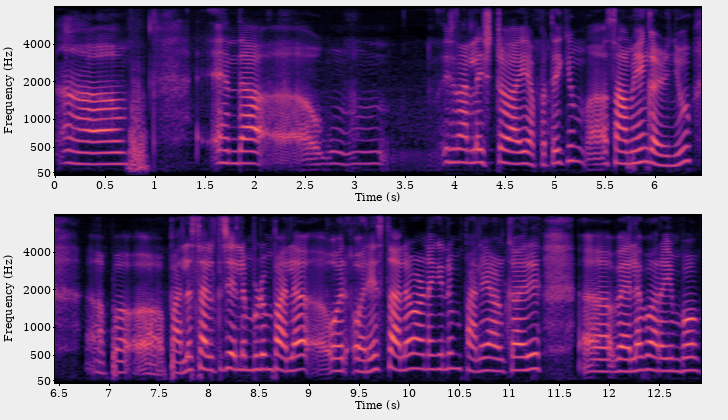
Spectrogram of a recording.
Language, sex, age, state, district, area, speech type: Malayalam, female, 18-30, Kerala, Wayanad, rural, spontaneous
